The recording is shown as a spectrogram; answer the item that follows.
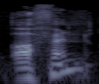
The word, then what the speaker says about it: often: Often times nan se O-F-T-E-N times T-I-M-E-S. Alors se kon sa ou di sa ou. So ou di often nan se O-F-T-E-N malgré l'écrit often, yo prononce often.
